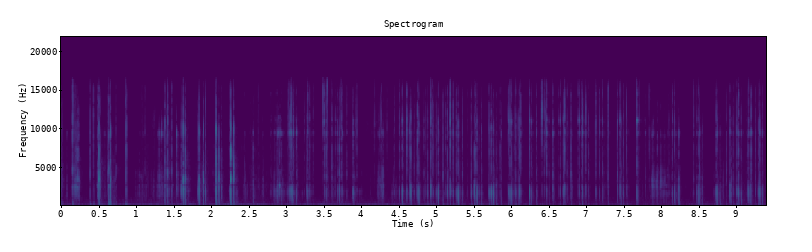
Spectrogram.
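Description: Long nails rapidly tap and scratch a small brown glass Blackmores pill bottle filled with capsules, moving over its paper label, white plastic screw cap and glass. Dense clusters of quick, dry clicks and scratchy rubs come through bright and high with almost no low end. Each tap dies away instantly, at a quiet overall level.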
